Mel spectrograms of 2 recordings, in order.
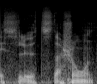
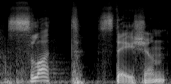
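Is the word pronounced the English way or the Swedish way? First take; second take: Swedish; English. First: The word is pronounced with Swedish sounds. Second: The word is pronounced with English sounds. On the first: The speaker calls it right. "We say slutstation" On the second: The speaker calls it wrong. "we don't pronounce it like that"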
